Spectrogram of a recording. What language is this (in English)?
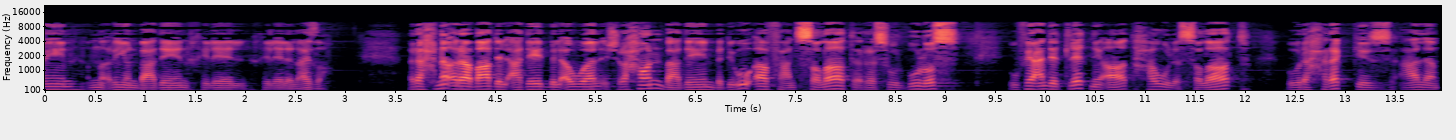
Arabic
